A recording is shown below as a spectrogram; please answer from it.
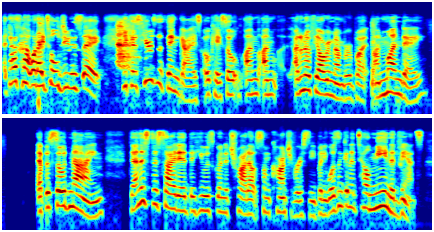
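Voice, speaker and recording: A woman co-hosting a live chat show, animated and teasing, cutting in often. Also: mid-range voice, brisk. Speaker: co-host.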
